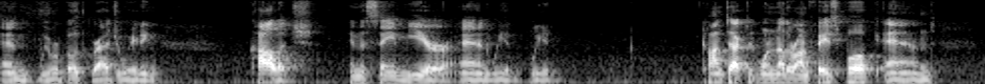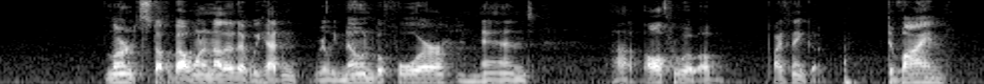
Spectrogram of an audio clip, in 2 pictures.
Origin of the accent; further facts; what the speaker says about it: Glendale, Maryland, United States; we had a period of time where we had lived right next to one another in Glendale, Maryland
